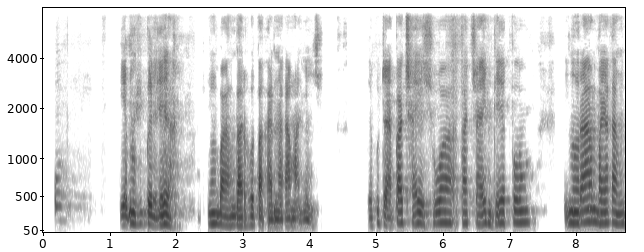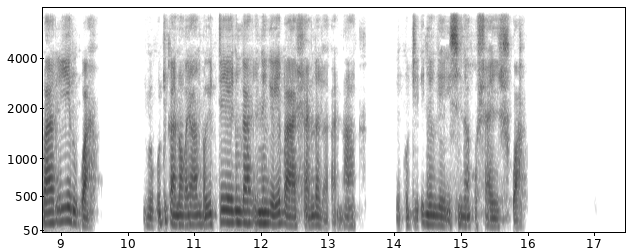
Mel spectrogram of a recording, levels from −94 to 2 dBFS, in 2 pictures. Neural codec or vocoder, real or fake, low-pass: codec, 16 kHz in and 24 kHz out, 1.1 kbps, FireRedTTS-2 codec; fake; 7.2 kHz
